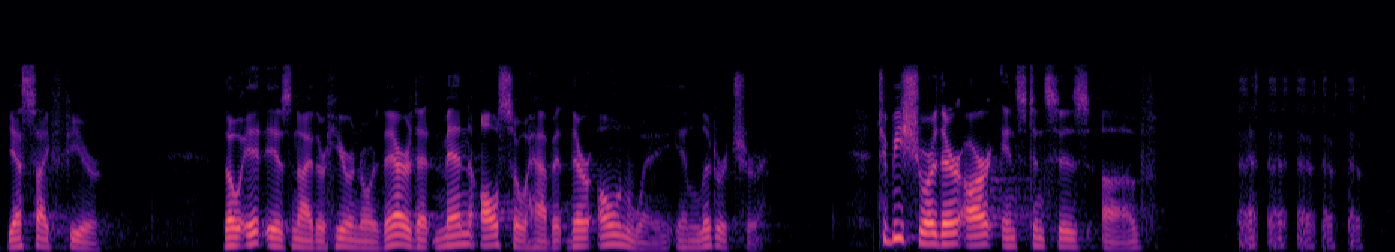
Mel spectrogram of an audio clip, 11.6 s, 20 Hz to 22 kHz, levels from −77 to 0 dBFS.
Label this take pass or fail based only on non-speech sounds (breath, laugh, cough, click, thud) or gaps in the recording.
fail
